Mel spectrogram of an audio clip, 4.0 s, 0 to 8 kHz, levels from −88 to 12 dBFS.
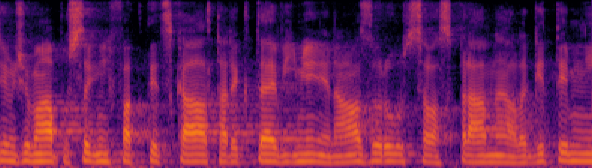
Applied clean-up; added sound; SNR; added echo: neural mask model Resemble Enhance denoiser.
